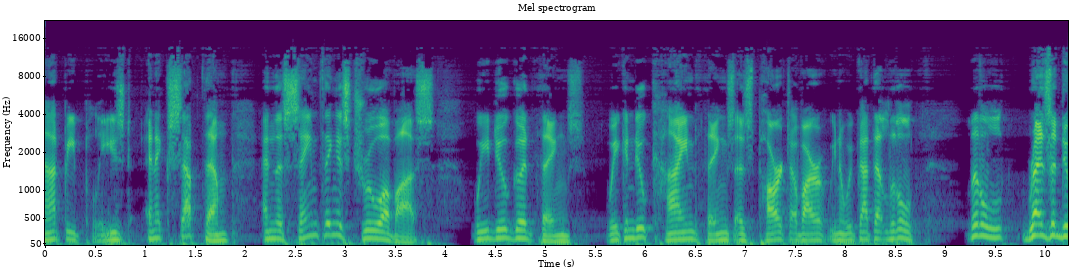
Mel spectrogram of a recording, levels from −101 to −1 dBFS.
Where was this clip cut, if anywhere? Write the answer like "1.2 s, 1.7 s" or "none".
none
